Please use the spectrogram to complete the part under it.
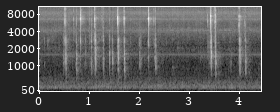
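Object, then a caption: Mechanical keyboard with plastic keycaps. Fingertips type slowly on a Motospeed RGB-backlit mechanical keyboard with plastic keycaps and blue switches. Ten sharp, bright clicks are heard, each dying away almost instantly, over a faint low background hum.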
